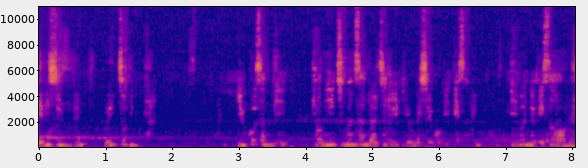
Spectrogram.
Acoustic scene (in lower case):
subway train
